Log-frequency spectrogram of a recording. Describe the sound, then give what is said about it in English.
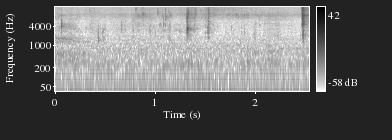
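Quiet drinking of water: soft wet mouth sounds and swallowing, with a couple of small sharp clicks near the middle and end, and no talking. “I needed more water than I thought.”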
